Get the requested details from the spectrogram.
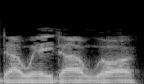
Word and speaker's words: Dahua: Dahua. Is that how you pronounce it, Victoria? Dahua.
